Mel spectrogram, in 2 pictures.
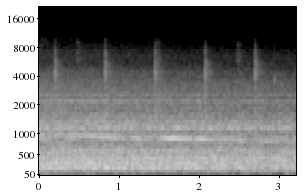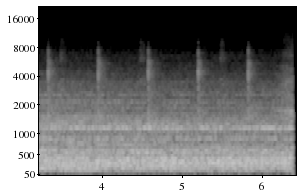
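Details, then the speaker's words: Heater burning well on low heat with a very responsive control: steady fan and burner roar with light, very slow ticking from the fuel pump; healthy low-power running. "Like I say, very responsive unit. And you can hear the pump ticking away very, very slow."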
